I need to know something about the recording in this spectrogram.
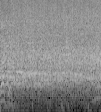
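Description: A large studio audience applauding steadily.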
